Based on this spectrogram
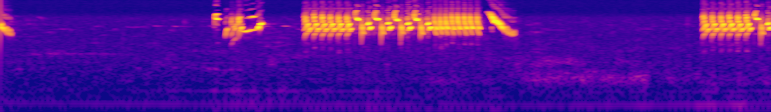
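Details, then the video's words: Wild European goldfinch singing sustained stretches of fast, buzzy twitter with interspersed liquid sweeping notes, a pause, then another rapid trilled run starting near the end. "صوت الحسون البري"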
